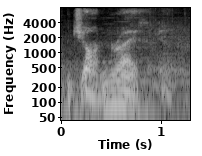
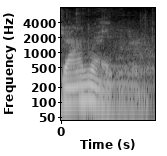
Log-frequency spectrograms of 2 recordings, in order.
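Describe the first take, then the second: First: It is said in a dramatic, cool trailer voice. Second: It is said in a plain, ordinary voice.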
